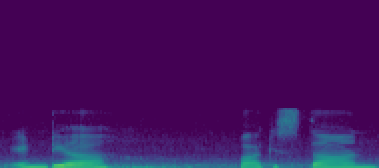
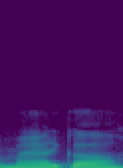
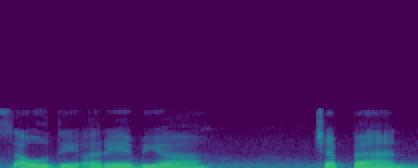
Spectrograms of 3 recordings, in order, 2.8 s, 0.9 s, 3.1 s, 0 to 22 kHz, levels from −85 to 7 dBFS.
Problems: none marked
